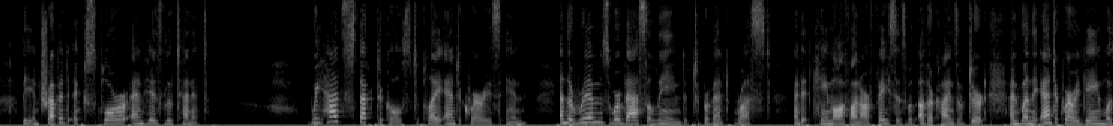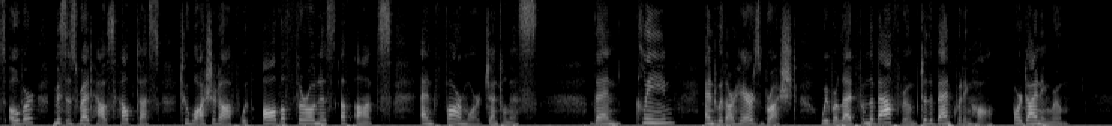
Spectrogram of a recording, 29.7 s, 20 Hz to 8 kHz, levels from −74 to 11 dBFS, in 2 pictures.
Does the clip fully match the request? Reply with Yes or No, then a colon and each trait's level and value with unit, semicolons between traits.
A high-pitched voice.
Yes: high, 200 Hz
